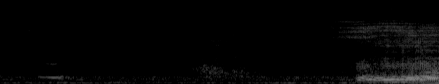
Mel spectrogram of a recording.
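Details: A brother sleeping in a dark room: quiet breathing builds into a loud, rough snore at the end of the breath in.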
